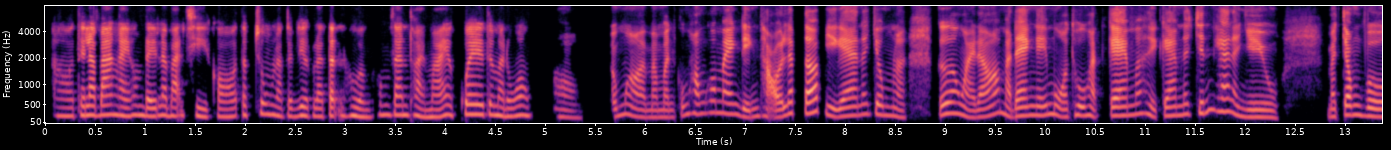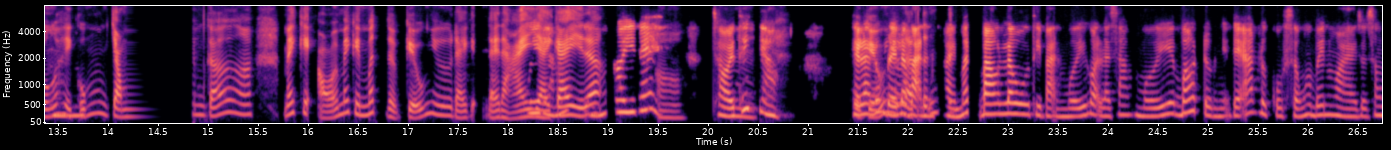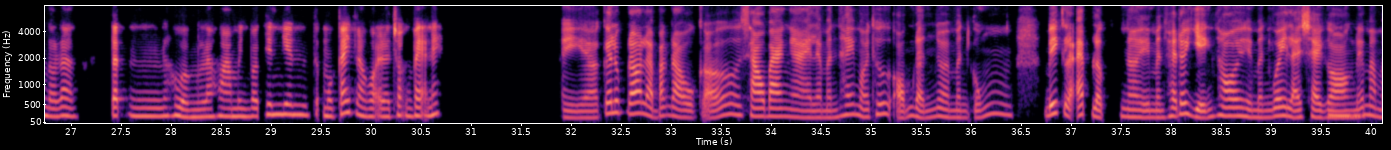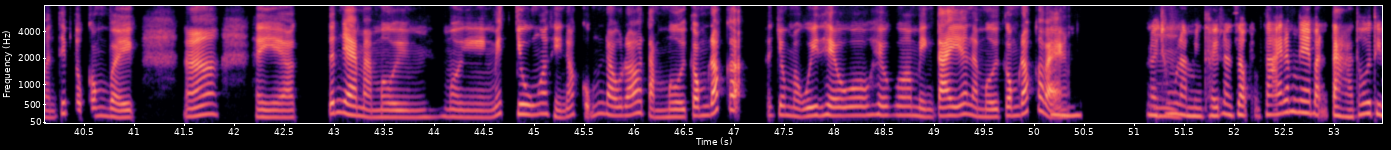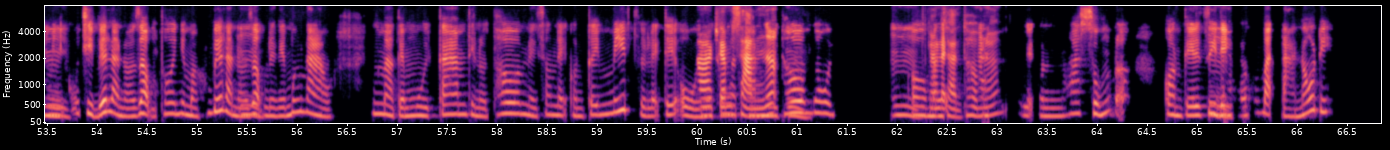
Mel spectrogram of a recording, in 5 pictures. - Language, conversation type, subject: Vietnamese, podcast, Bạn có thể kể về một lần bạn tìm được một nơi yên tĩnh để ngồi lại và suy nghĩ không?
- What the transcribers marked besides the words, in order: tapping; other background noise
